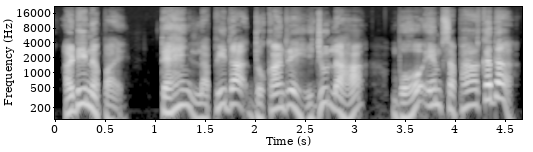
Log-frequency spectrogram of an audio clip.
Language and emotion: Santali, surprised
